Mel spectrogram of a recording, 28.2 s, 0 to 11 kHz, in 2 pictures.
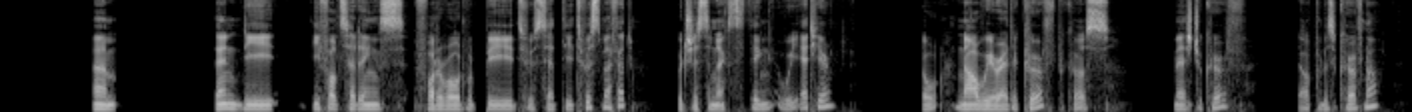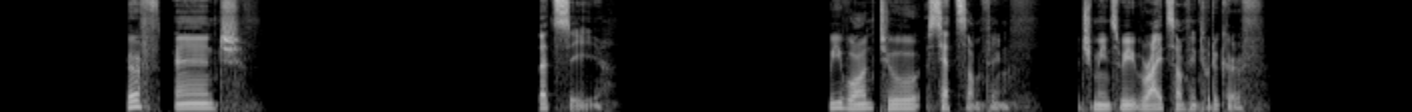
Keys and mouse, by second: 0.5 click, 7.2 click, 7.8 click, 8.4 shift+a, 13.5 click, 13.7 shift+a.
